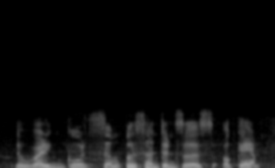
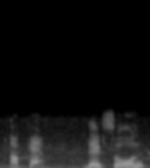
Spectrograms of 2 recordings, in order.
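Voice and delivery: normal talking voice

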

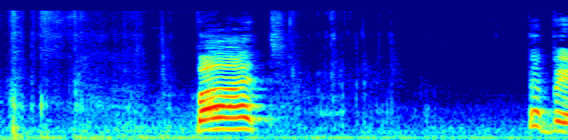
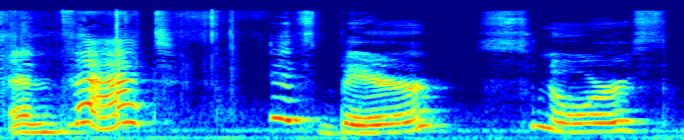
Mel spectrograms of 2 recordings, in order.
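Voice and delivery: put-on reading to children; 2 semitones higher than usual. Reading picture book aloud.

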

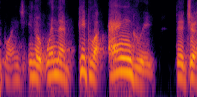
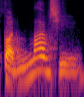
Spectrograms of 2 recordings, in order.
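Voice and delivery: soft assurance; 3 semitones higher, 5 dB quieter, slower than usual. Real, not acted. Tender reassurance after doubts.

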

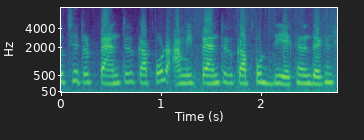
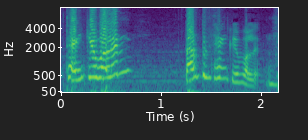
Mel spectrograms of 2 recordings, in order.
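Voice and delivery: playful demand; 5 semitones higher than usual. Real, not acted. Demands thanks for discount.

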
